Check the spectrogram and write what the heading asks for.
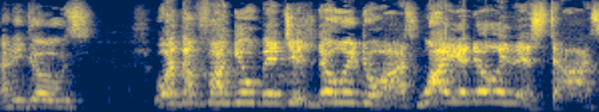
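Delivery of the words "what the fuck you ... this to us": enraged furious yelling, pitched very high. Telling about a man lying in a car, retelling a man's angry yell. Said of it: "he's just yelling at cars".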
